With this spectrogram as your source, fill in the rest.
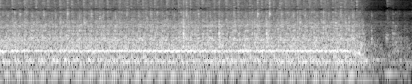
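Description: Electric sewing machine stitches fabric pieces for a wrap top in a steady, rapid mechanical hum with a fast rhythmic needle chatter, running continuously up close before stopping abruptly near the end.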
